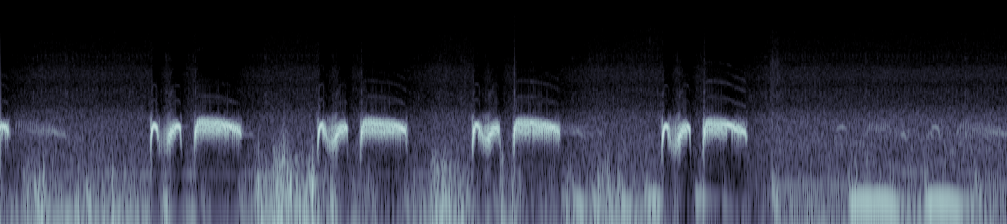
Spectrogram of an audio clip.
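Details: Very vocal spotted dove used to lure other doves. Four cooing phrases, each a clipped double note then a longer smooth coo, followed by quieter background hum toward the end.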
